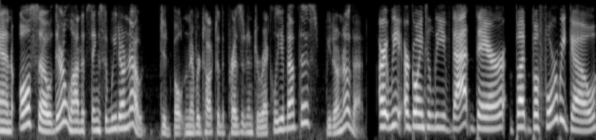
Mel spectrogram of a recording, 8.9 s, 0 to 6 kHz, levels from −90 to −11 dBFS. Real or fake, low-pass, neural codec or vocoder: real; 5.4 kHz; none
